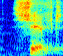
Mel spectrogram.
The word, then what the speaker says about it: shift: I'll ask them, how many syllables is that? Hey, they might say two, and I'll say, wrong. Wrong. Go back to level five. No, shift. It's one syllable.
